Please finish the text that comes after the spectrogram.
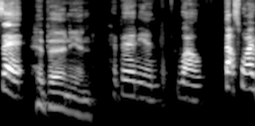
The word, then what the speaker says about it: Hibernian: name of the team yet I have herian hiber Arian hiber Arian hian hian I don't know I can't pronounce it Hibernian Hibernian well that's what I was going for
